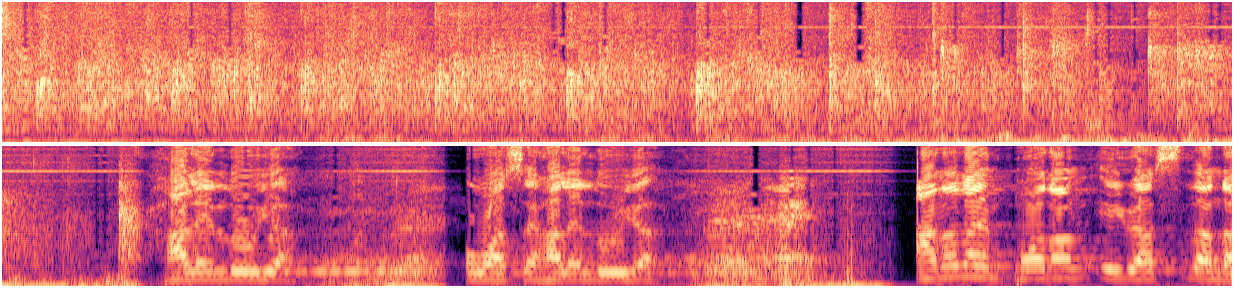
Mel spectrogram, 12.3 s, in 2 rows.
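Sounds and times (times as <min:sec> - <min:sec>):
audience clapping: 0:00.0 - 0:06.9
speech: 0:07.1 - 0:12.2.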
